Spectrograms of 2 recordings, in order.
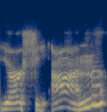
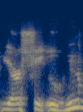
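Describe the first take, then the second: First: The final syllable has an 'a' vowel. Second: The final syllable has an 'u' vowel. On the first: The verb is singular, following the written spelling. "like its apparent spelling" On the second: The verb is plural, following the reading tradition. "like the tradition"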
